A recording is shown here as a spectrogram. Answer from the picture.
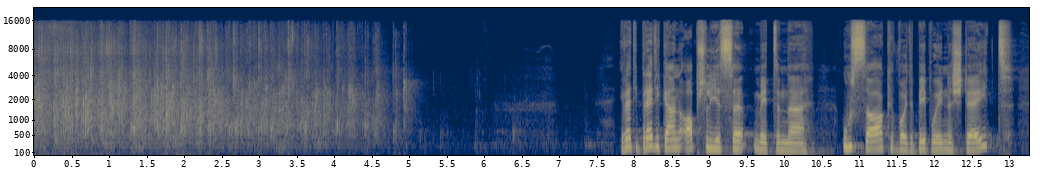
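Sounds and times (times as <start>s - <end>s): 
audience applauding: 0.0s - 5.4s
speech: 7.8s - 13.1s.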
